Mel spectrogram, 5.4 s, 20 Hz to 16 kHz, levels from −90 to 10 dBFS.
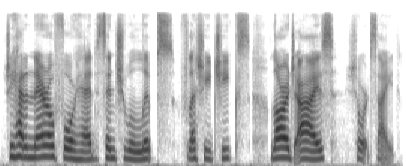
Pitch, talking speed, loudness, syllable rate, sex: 200 Hz, 145 wpm, -18 LUFS, 4.0 syllables/s, female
